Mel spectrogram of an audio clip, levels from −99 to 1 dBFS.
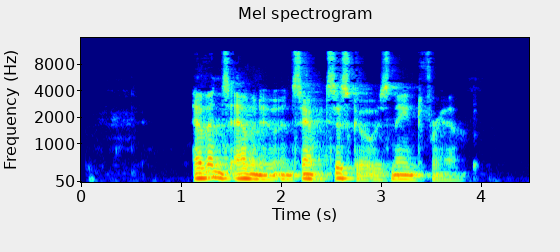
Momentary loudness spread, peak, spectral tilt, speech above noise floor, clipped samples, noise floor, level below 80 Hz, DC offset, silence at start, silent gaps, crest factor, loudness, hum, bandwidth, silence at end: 14 LU; -10 dBFS; -6.5 dB/octave; 56 dB; under 0.1%; -83 dBFS; -56 dBFS; under 0.1%; 1.1 s; none; 18 dB; -27 LUFS; none; 11.5 kHz; 0.7 s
